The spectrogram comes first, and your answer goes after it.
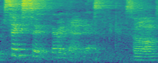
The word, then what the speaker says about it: Cixous: All right, one more time, how do I pronounce it? Cixous? Cixous.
